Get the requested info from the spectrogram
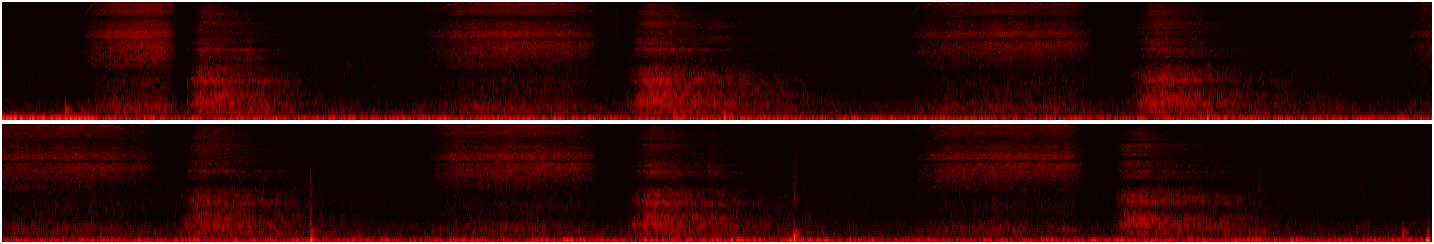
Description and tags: Breathing, calm, mouth exhale
Recording of calm breathing, during which exhalation happens through the oral orifice. Lol.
